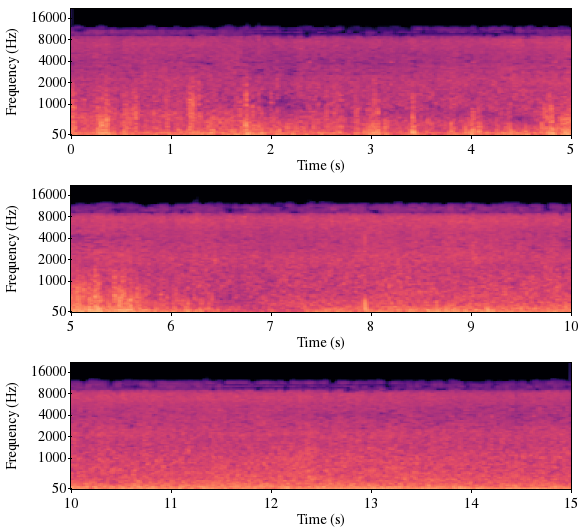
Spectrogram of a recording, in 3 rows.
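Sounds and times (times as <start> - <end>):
rushing floodwater: 0.0 - 15.0
torrential rain: 0.0 - 15.0.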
